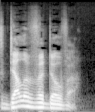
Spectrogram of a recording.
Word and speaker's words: Dellavedova: You're missing a syllable there. It's Dellavedova.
